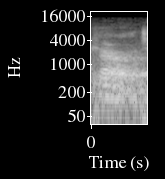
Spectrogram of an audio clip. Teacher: carrot is stressed on the first syllable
